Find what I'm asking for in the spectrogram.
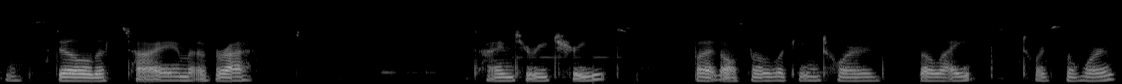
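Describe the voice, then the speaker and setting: A woman yoga teacher leading a guided meditation in a soothing, unhurried way, with gentle pauses between short phrases. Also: on the low side, little pitch movement, vocal fry, highs cut off.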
